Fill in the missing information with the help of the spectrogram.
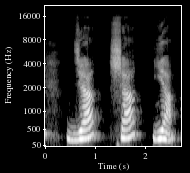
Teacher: জিহবার মধ্যভাগ থেকে যে হরফগুলো বের হয়, জিম, শিন এবং ইয়া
